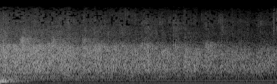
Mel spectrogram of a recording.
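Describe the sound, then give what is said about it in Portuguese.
A church audience breaks into applause for the news that some 60 people will be baptized in November, a dense, steady wash of many hands clapping at once, sustained at an even loudness for a few seconds with no voices standing out. “Isso merece uma salva de palmas, gente.”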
